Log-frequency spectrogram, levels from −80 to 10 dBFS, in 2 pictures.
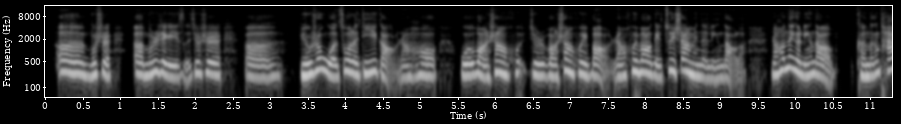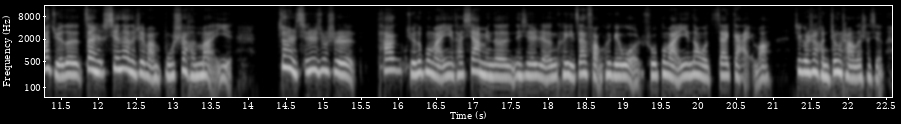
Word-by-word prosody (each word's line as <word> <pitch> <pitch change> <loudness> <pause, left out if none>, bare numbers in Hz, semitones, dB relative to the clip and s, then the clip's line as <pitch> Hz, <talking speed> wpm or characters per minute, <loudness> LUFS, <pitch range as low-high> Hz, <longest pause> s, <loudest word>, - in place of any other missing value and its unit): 呃， 250 -3 +3
不 220 +1 +1
是， 235 -3 0 0.3
呃， 240 -2 +1
不 225 +2 +1
是 275 - +2
这 250 - +4
个 210 - +3
意 195 - +1
思。 205 - -11
就 255 - -2
是， 240 -3 +1 0.3
呃， 200 0 -4 0.2
比 220 - +1
如 225 - +7
说 300 +4 +2
我 225 -10 +3
做 275 +6 +1
了 245 - +4
第 245 +3 0
1 280 - +2
稿， 220 -5 -3
然 195 +1 -7
后 210 0 -3 0.3
我 220 0 +3
往 230 -4 +3
上 250 +2 +3
汇 255 +4 -7
就 245 -4 -2
是 220 - +2
往 215 -1 -1
上 275 +4 +2
汇 235 -2 +1
报， 215 0 0
然 205 - -4
后 215 - -1
汇 280 +4 +2
报 260 -2 +5
给 210 -4 -2
最 290 +9 0
上 280 0 +3
面 215 -3 +2
的 195 - -4
领 180 +1 -7
导 185 -1 -5
了， - - -16 0.3
然 230 -1 0
后 300 - +2
那 345 -1 +3
个 275 - +4
领 225 +1 +1
导 220 -3 +1 0.3
可 220 - -1
能 215 +5 +1
他 300 +4 +4
觉 220 -8 0
得 230 0 +2
暂 285 -1 +2
现 320 +5 +1
在 325 -1 +2
的 265 - +2
这 245 0 0
版 190 -3 -3
不 215 +1 -3
是 290 +6 -1
很 215 -6 -2
满 225 +1 -1
意。 - - -7 0.6
但 365 -2 +4
是 285 - +4
其 265 +3 -6
实 305 0 +2
就 295 +2 -1
是 250 -6 0 0.3
他 300 +1 +2 0.2
觉 235 - 0
得 255 - +2
不 270 +1 0
满 205 -5 0
意， 220 - -2
他 235 +2 -4
下 275 +3 +2
面 225 -4 +1
的 200 -1 -1
那 220 +3 -3
些 220 0 -1
人 195 -2 -2
可 230 +2 -3
以 210 -4 +1
再 245 +4 0
反 230 -2 -2
馈 230 +3 -2
给 215 - +1
我， 210 +2 -1
说 225 -2 -3
不 245 - -3
满 195 -5 +1
意， 220 - -1
那 235 +1 0
我 195 -2 -2
再 220 +5 -2
改 215 - -5
嘛， - - -4 0.3
这 280 -1 -1
个 265 -1 +4
是 275 - +3
很 220 -6 +1
正 265 +5 +3
常 205 -6 -1
的 190 +1 -3
事 200 - -8
情。 190 0 -9
230 Hz, 295 characters per minute, -20 LUFS, 210-260 Hz, 0.6 s, 如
